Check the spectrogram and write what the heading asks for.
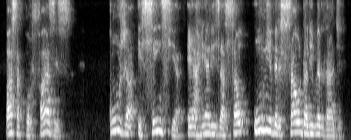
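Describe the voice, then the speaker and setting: A man's voice: a little high, darkish tone. A man giving a philosophy lecture, reading passages aloud and explaining them, often repeating words as he hesitates. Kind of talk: university lecture.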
